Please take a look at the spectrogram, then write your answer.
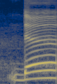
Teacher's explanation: sempurnakan panjangnya dulu, ya, 6 harokat, kemudian diiringi dengan menyempurnakan tasydid. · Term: mad lazim musaqqal kilmi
